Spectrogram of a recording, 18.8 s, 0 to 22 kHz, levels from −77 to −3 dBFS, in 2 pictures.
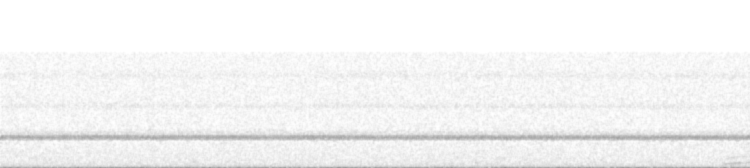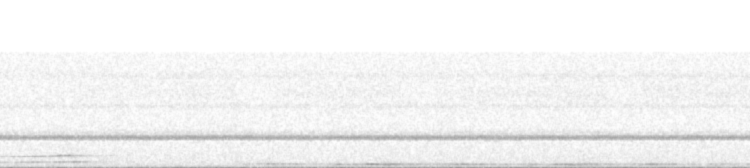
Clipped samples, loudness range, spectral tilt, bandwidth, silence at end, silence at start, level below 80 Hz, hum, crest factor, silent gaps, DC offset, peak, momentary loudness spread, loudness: under 0.1%; 1 LU; -2 dB/octave; 15.5 kHz; 0 s; 0 s; -50 dBFS; none; 14 dB; none; under 0.1%; -32 dBFS; 1 LU; -44 LUFS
